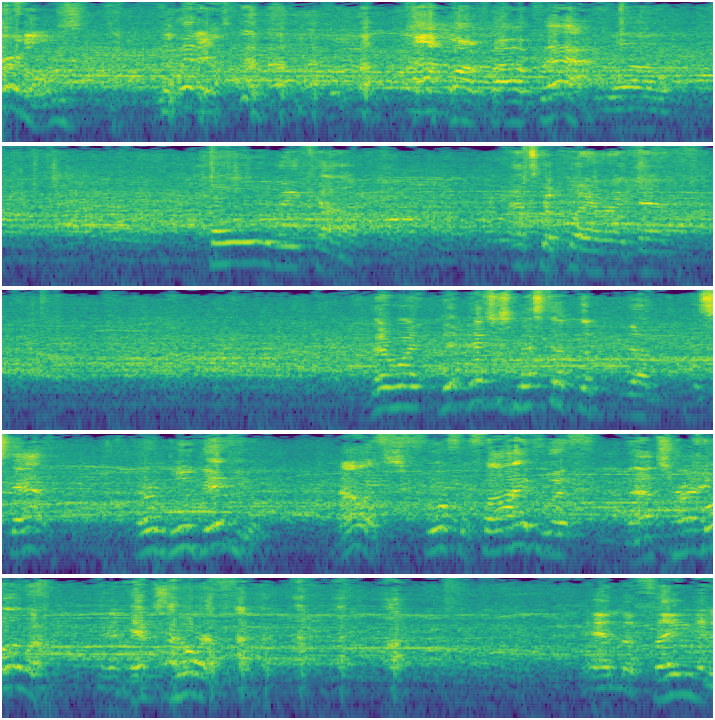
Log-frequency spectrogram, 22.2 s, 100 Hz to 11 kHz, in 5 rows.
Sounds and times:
Speech: 2.6s - 4.2s, 5.7s - 6.7s, 7.6s - 8.7s, 11.2s - 13.6s, 14.2s - 19.3s, 21.4s - 22.2s.

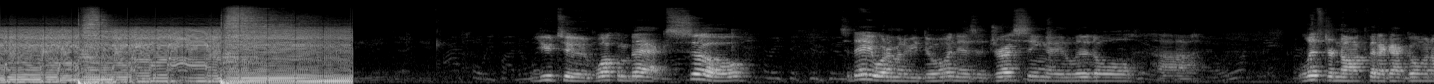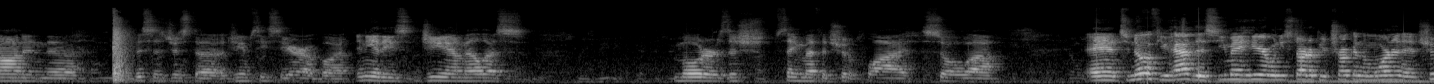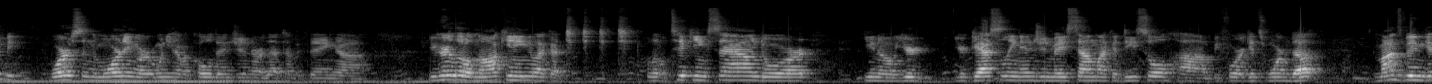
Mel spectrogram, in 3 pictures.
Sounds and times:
Speech: 3.6s - 24.4s, 25.0s - 43.0s.

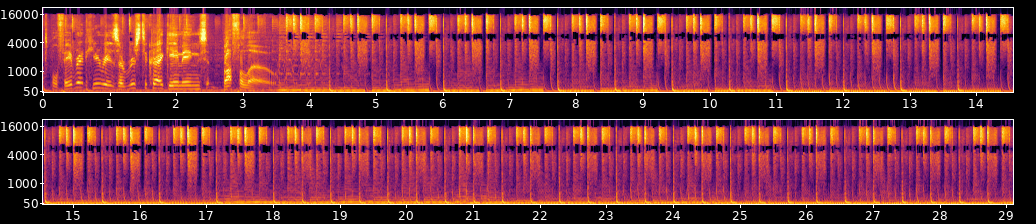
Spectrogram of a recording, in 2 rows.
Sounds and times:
Music: 0.0s - 29.1s.

